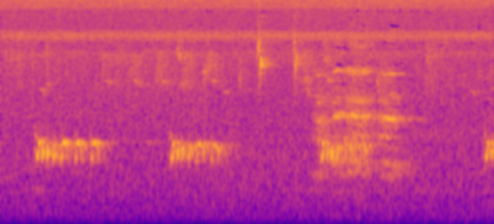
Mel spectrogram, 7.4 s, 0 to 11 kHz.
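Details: Adult Zebra dove recorded on 21 September 2022 in Ubon Ratchathani, Thailand. It gives rippling staccato coo trills repeated about every two seconds; another bird's louder, noisier calls and some faint chirps join in between.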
